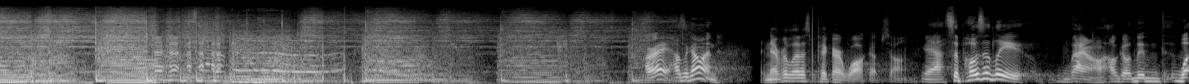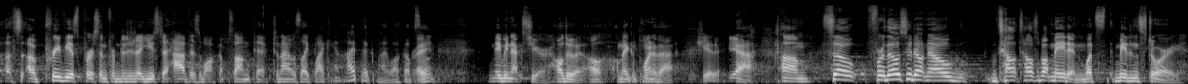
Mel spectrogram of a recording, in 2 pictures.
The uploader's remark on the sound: His interview was recorded live at the Modern Retail Summit, held in Palm Springs last week.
